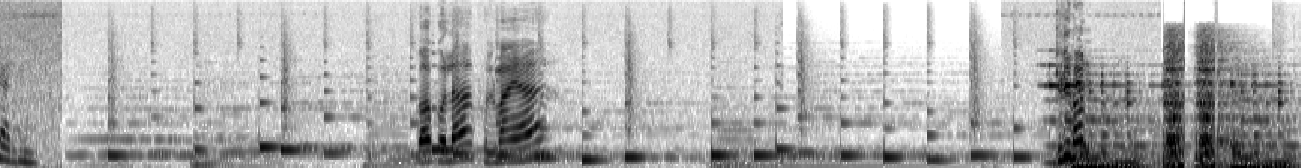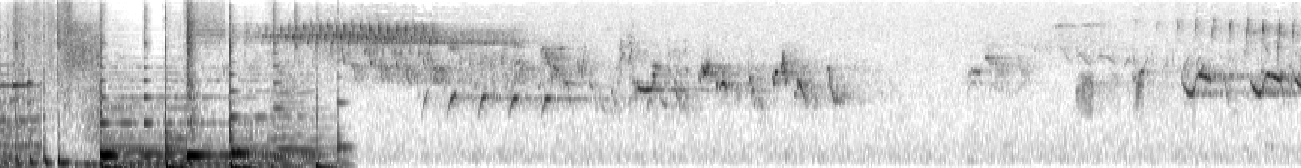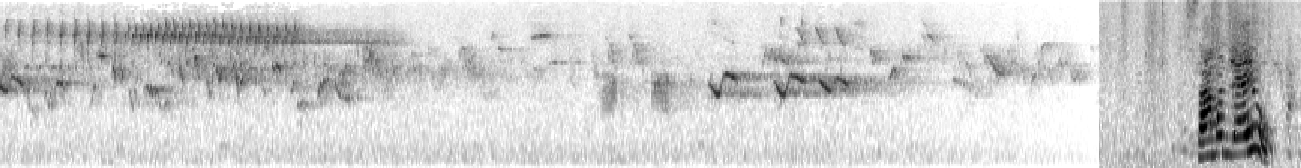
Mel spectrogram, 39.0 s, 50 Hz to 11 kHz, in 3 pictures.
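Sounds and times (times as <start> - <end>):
faint steady hiss: 0.0 - 7.8, 10.0 - 10.7, 18.4 - 33.8, 37.0 - 39.0
birds chirping and trilling: 15.5 - 22.1, 22.7 - 39.0.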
